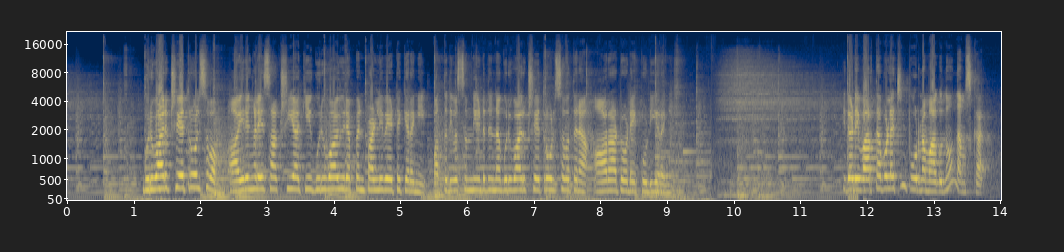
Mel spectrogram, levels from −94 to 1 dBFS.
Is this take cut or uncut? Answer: uncut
